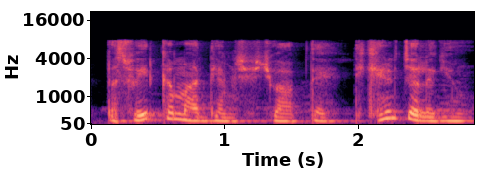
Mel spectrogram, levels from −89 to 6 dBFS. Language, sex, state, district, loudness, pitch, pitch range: Kumaoni, male, Uttarakhand, Tehri Garhwal, -16 LUFS, 140 Hz, 135-175 Hz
